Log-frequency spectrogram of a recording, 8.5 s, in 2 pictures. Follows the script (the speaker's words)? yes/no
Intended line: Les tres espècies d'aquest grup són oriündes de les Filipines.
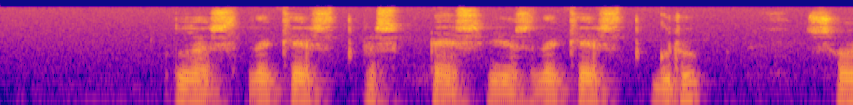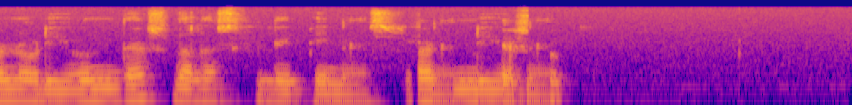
no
